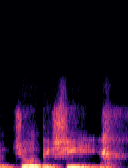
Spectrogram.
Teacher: First e is short, second e is long, so jyotishi. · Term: long ikara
